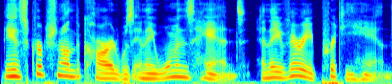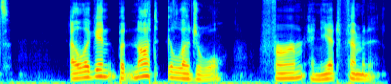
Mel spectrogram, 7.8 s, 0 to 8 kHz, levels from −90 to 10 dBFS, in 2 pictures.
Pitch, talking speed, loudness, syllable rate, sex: 150 Hz, 170 wpm, -19 LUFS, 5.4 syllables/s, male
